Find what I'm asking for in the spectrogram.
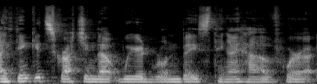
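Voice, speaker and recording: A man with an Irish accent at a moderate pace. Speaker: YouTuber. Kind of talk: casual banter. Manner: animated.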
